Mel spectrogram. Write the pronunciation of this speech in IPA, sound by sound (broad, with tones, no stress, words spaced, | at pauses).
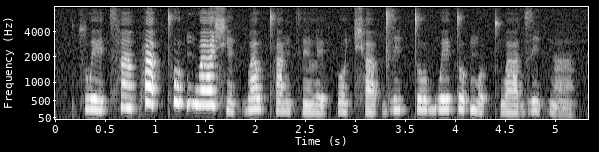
t͡swe˨˩t͡sʰã˧pʰa˦ʔt̪ʰo˦ʔ mwa˦ ɕẽ˨k̚ba˦w t̪ʰa˧ŋ t͡sẽ˧le˨ʔpo˥˧ t͡ɕʰa˨p̚d͡zi˦ʔt̪o˦ bwe˦t̪o˦ʔmo˨ʔ t̪ʰwa˧d͡zi˦ʔɡã˨˩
